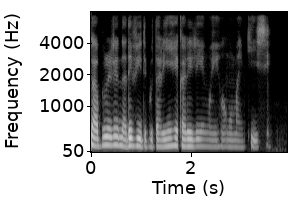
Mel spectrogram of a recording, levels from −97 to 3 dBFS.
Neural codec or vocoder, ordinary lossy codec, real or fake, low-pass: codec, 24 kHz, 1.2 kbps, DualCodec; none; fake; 7.2 kHz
